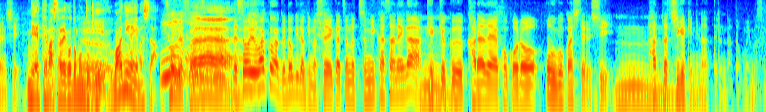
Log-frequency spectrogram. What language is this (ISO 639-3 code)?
jpn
